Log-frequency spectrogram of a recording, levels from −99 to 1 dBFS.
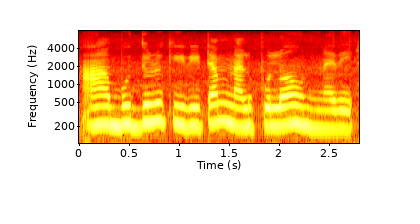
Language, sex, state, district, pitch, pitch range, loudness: Telugu, female, Telangana, Mahabubabad, 210 Hz, 205-225 Hz, -14 LUFS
